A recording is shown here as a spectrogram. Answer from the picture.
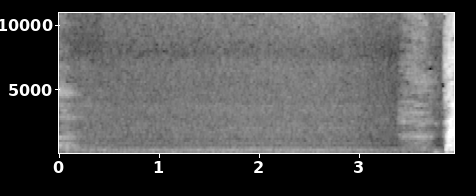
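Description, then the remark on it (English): After a few seconds of faint low background hum, a single sharp, loud sneeze bursts out at the very end. “Bless you.”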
